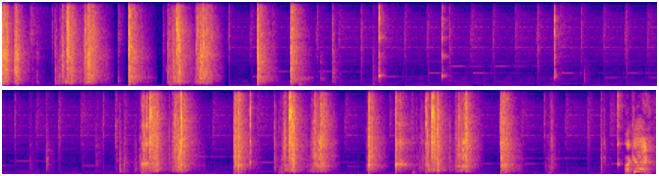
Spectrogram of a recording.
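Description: Nerf Smart AR blasters fire in rapid bursts of sharp pops and snaps, close and loud. Between the bursts comes a quieter stretch of mechanical clicking and whirring.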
